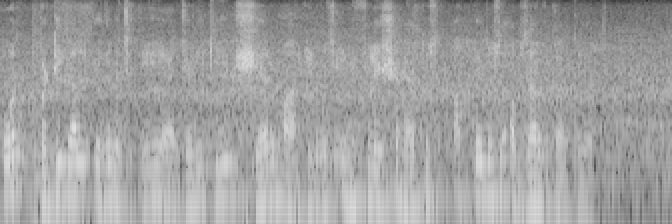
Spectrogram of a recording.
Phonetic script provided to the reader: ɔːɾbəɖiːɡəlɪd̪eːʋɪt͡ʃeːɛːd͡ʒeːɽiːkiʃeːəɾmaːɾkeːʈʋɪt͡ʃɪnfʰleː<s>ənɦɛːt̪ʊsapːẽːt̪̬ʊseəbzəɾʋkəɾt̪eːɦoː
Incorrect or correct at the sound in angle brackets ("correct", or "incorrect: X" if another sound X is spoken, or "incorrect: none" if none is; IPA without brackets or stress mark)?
incorrect: ʃ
